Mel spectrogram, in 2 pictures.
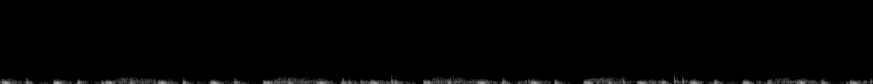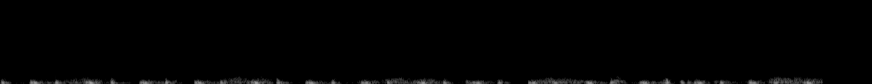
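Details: Own heartbeat recorded while racing: fast, regular low heart thumps at about 113 beats per minute; rapid heartbeat.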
